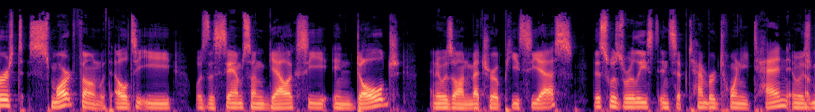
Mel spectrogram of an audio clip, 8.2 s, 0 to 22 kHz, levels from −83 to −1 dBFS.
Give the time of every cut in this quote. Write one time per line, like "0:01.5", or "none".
0:04.1
0:05.9

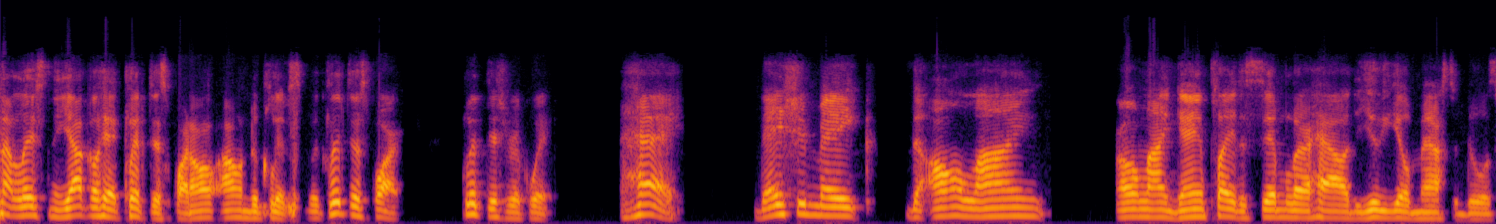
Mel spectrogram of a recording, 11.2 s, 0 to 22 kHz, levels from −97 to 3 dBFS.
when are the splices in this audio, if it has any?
none

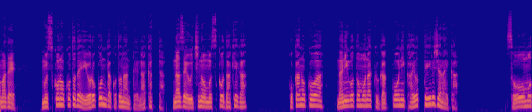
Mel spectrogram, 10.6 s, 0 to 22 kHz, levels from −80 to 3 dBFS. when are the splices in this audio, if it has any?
0:03.4

